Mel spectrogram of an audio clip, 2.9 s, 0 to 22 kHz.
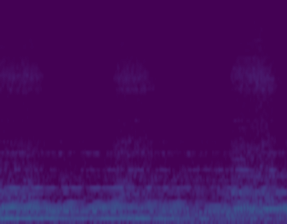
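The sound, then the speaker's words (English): Three evenly spaced, soft hissing breaths drawn in through the nose, each short and airy, over a steady low hum. “slowly exhale, breathe in through the nose 3 times,”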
